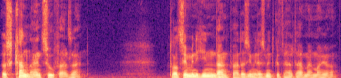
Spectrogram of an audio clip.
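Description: A man's voice: rumbling low, sing-song, a little fast, a little mellow, heavily acted. A man playing a persistent, probing police commissioner in a radio crime drama, questioning formally and insistently. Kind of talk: German radio play dialogue acting.

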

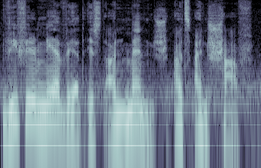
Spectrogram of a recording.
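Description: Commanding scriptural preacher, radio play. Declamatory, very measured, highly varied intonation, slight background noise. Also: male voice, big pitch swings. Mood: firm, rebuking. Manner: deliberate, emphatic, declamatory. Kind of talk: radio drama scripture recitation.

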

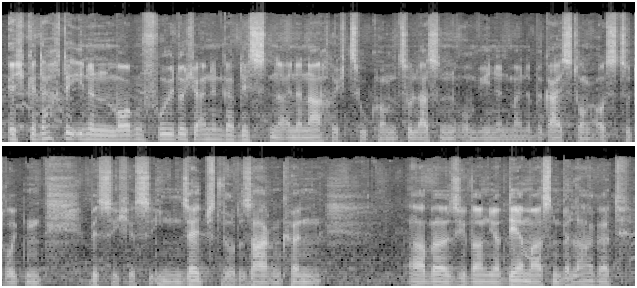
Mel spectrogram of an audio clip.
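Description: Man playing a low-voiced, ceremonious general. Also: steady tone, moderate pace, natural voice. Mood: courteous, assured. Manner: formal, ceremonious. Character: formal, courteous, self-assured general and state official. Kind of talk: German radio play acting. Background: faint crowd murmur.

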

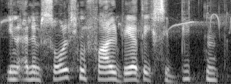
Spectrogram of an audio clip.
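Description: An actress playing a composed, quietly menacing older housekeeper in a 1960s radio play, speaking with formal, controlled politeness. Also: female voice, medium pitch, steady tone, normal speed, lightly acted. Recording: hissy 1960 radio play recording.

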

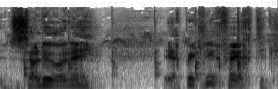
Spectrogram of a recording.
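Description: An actor playing a grave, idealistic middle-aged Alsatian doctor with a husky voice, in a German radio drama. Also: male voice, high-pitched, animated, normal speed, heavy background noise. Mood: friendly.

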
